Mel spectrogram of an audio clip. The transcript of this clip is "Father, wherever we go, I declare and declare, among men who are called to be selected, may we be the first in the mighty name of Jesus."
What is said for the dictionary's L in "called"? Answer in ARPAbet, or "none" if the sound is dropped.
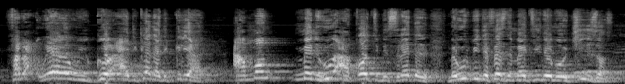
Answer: none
